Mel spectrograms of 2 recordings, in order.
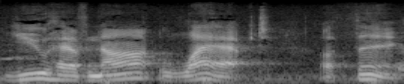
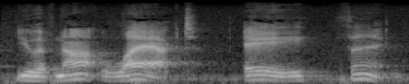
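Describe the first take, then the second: First: "You have not lacked a thing" read slowly, each word weighed; slow emphatic reading. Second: "not" pressed, said slowly and weighty; stress on not. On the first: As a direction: let every word land slowly. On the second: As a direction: lean hard on "not", unhurried. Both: Shown as a demonstration. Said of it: "That's a wonderful way of saying it".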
